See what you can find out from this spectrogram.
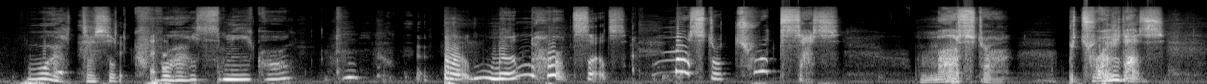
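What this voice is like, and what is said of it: Smeagol character voice impression. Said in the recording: “a Smeagol impersonation ... here's my Smeagol impersonation ... get into character”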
